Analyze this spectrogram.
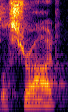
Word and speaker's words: Lestrade: this job sack one it is actually unclear whether is pronounced Lestrade oldest trade it has been pronounced both in various adaptations there is no commonly accepted pronunciation generally people defer to the way he was pronounced in the basil rathbone films which is Lestrade and that's why a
